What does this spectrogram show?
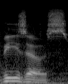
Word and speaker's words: Bezos: Jeff Bezos rhymes with Jesus.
